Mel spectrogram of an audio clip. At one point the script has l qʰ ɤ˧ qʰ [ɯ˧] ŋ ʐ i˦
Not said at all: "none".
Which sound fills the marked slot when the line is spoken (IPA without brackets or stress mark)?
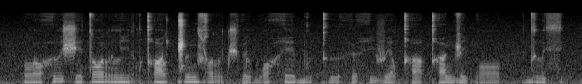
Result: ɯ˦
